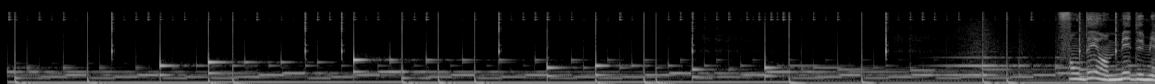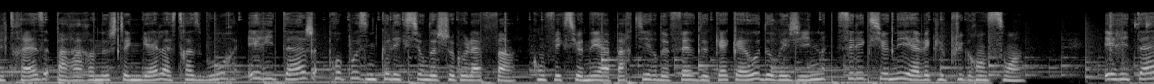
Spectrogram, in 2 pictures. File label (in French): Voix Off feminine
